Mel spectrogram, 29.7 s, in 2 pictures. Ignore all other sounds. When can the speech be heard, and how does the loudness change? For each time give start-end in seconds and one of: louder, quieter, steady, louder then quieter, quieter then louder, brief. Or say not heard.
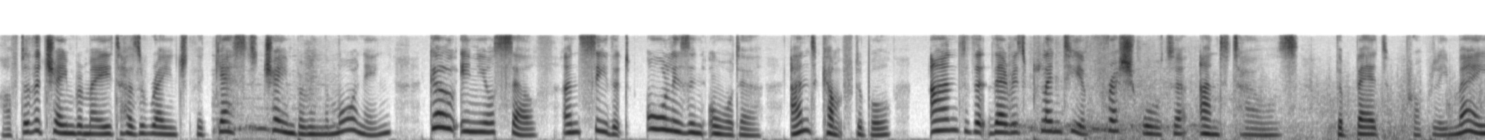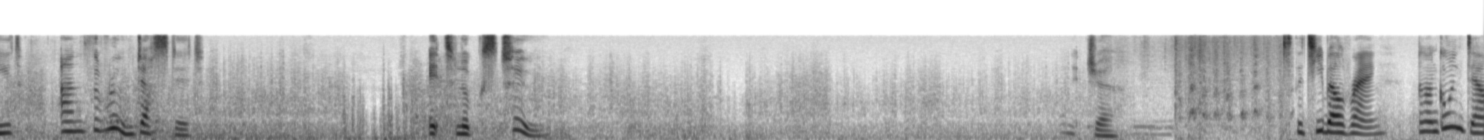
0.0-16.9 steady
19.1-20.4 brief
25.4-26.1 brief
27.6-29.6 brief.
